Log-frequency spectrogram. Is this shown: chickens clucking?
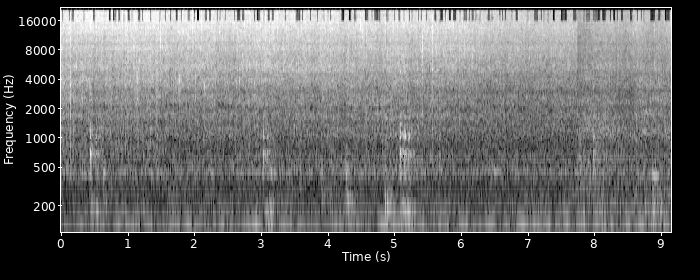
no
